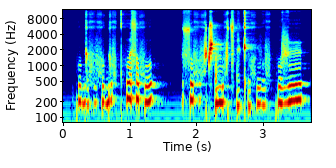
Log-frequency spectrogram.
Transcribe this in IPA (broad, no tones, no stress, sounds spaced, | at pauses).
kʷ ɛ ɡ ɛ̤ xʷ e̤ xʷ ɛ ɡ ʉ xʷ kʷʰ ɛ s ɒ xʷ u | s u xʷ ɛ̤ xʷ t͡ʃʼ ə m ʉ xʷ t͡sʼ ɛ̤ kʼ e̤ xʷ β o̤ xʷ kʷ e v ʉ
